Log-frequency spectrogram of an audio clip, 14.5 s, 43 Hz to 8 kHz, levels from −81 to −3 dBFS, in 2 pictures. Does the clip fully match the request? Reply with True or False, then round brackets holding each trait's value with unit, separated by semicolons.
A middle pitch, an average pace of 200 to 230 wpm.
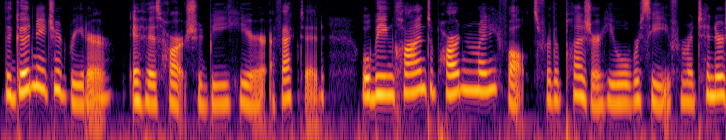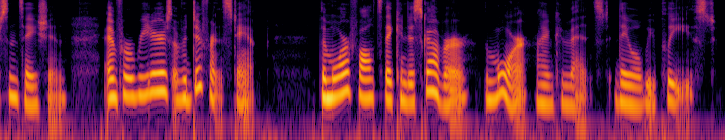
False (205 Hz; 205 wpm)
